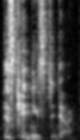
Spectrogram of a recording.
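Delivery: exasperated disbelief. Retold or imitated. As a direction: roll your eyes at the screen. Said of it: "I'm just like".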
